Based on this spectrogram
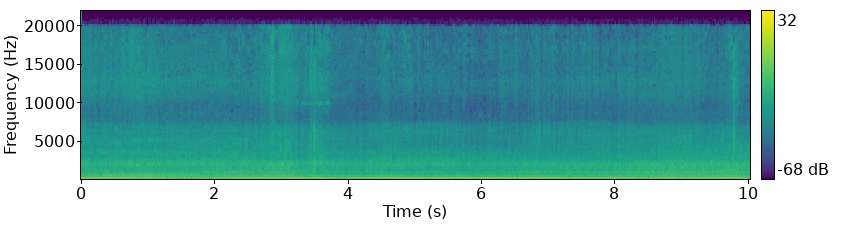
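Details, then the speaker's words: Toyota Vitz after CVT oil change for poor pickup, jerking and engine light: steady low engine drone under road rumble, smooth with no stumbles or jerks; healthy acceleration. "माशाल्लाह गाड़ी की पिकी भी बहुत अच्छी हो गई है झटका भी नहीं मार रही है सहित भी ठीक कर रही है और इंजन सही भी नहीं ए रहा"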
